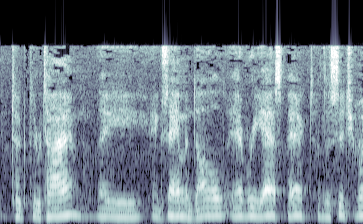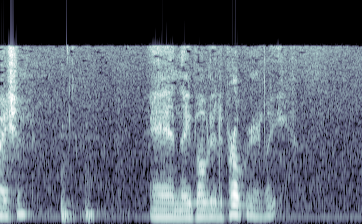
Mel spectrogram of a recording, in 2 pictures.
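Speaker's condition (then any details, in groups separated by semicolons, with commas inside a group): Parkinson's disease; stage 3; not speaking too fast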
